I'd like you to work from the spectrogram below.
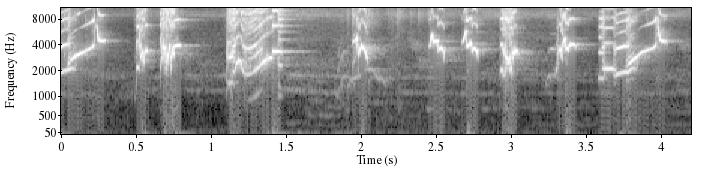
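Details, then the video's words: Javan myna gacor song: harsh squawks and upslurred whistles given in short bursts roughly every half second. "MASTERAN JALAK KEBO GACOR"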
